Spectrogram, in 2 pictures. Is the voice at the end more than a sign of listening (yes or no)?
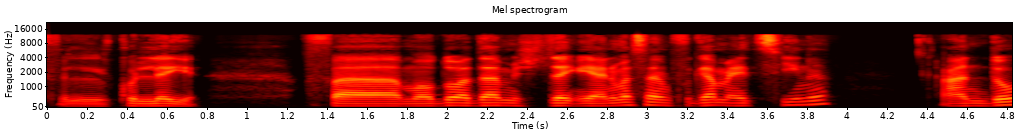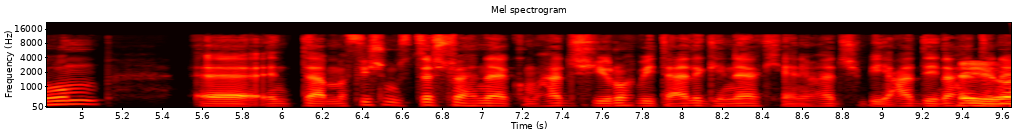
no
